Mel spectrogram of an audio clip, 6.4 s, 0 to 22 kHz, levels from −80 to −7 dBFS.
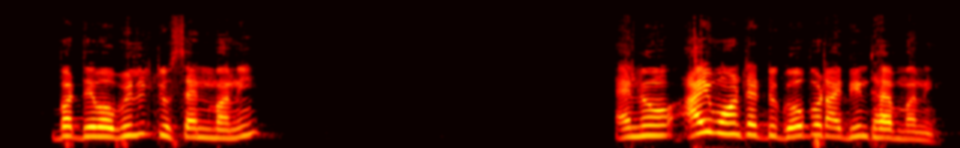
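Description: Right after "I wanted to go", from 5.80 to 5.82 s, there is a corrupt frame decoded. Bits inside the compressed data were damaged, yet the decoder played it anyway. Misread values placed energy at the wrong frequencies. The error spans a couple of frames, so it is very brief. It sounds like a short, faint blip or chirp sitting on the speech. It stays quiet, peaking somewhere around -40 dBFS.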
